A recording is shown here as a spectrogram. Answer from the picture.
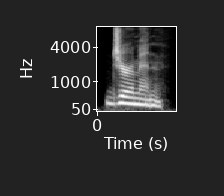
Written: german

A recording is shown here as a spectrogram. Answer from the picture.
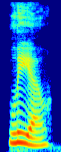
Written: leo

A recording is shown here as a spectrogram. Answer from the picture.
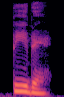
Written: pide

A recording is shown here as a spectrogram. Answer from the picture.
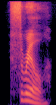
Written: thrill

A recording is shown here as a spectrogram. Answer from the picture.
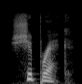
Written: shipwreck

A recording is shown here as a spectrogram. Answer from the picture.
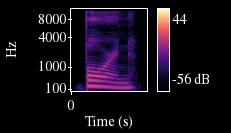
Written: borne

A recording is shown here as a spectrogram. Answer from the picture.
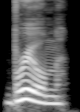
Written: broom

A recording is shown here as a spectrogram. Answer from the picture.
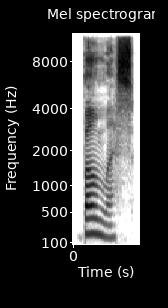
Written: boneless

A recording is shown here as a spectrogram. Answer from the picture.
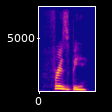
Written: frisbee

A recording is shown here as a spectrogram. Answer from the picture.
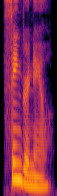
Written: fingernail

